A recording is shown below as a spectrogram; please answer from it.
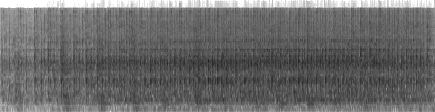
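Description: A sewing machine runs steadily, stitching a seam through fabric for a ladies' suit sleeve, a continuous close mechanical whir lasting the whole stretch with no talking.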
